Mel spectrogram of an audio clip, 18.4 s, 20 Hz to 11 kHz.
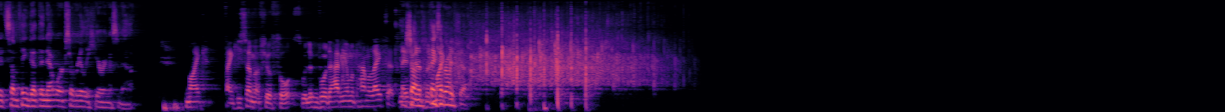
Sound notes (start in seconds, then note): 6.0 applause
